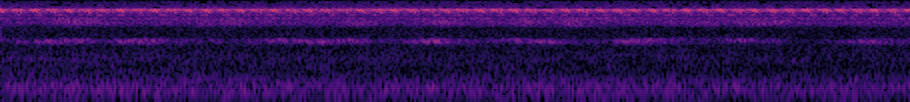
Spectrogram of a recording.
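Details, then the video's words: Crickets in a dark, rainy Indian jungle. A bright continuous high-pitched ring sits above repeating bursts of lower chirping that rise and fade about twice a second, with soft hiss underneath. "Cricket & Swamp! Forest Sound"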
